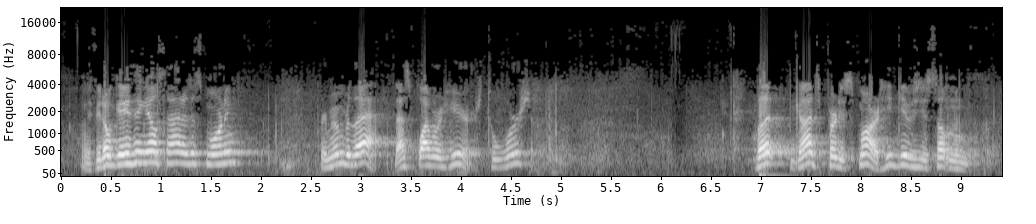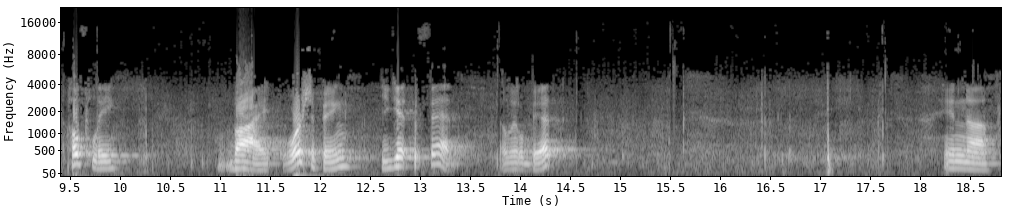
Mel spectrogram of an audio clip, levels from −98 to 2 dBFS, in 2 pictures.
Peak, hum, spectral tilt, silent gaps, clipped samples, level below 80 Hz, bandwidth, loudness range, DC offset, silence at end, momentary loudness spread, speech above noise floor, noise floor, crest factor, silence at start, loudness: 0 dBFS; none; -7.5 dB/octave; none; 0.1%; -52 dBFS; 9.6 kHz; 10 LU; under 0.1%; 0 s; 22 LU; 32 dB; -46 dBFS; 16 dB; 0.2 s; -14 LUFS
